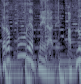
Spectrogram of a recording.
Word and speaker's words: Paris: पेरिस नहीं, पेरी।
